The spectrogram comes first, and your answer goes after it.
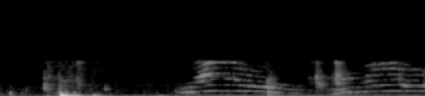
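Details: Indoors, a rescued kitten with cat flu, found drenched during record rain in western Japan, lets out two long, clear, slightly falling meows after a sharp thump, with a low hum behind.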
